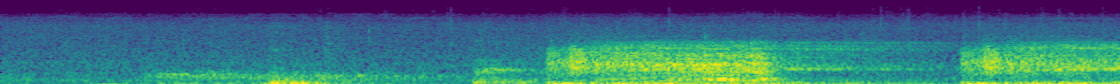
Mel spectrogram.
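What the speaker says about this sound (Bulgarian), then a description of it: "Леле, кравата колко е силна." A cow in World of Warcraft lets out long, loud, drawn-out moos, with a shorter low grunt before them, clear over faint ambient background.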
